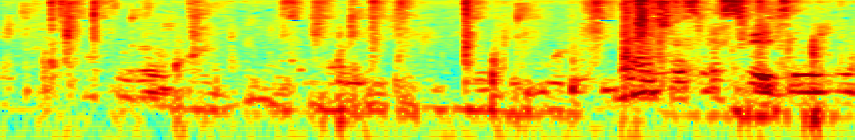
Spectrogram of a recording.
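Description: Indistinct murmur of several people's voices, with irregular footsteps and scuffs on the floor of a stone tunnel.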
